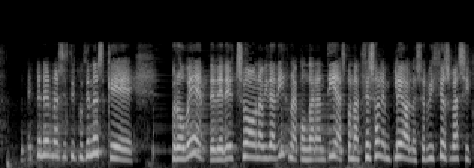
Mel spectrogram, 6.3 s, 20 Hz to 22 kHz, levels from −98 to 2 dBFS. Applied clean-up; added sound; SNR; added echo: neural mask model DeepFilterNet 3.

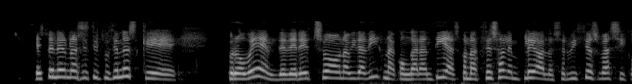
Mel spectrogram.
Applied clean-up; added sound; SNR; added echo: neural mask model Resemble Enhance denoiser.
